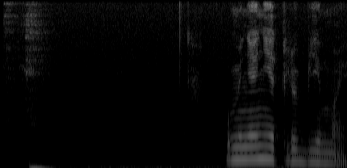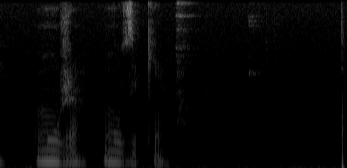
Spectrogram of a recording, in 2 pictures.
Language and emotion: Russian, sad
